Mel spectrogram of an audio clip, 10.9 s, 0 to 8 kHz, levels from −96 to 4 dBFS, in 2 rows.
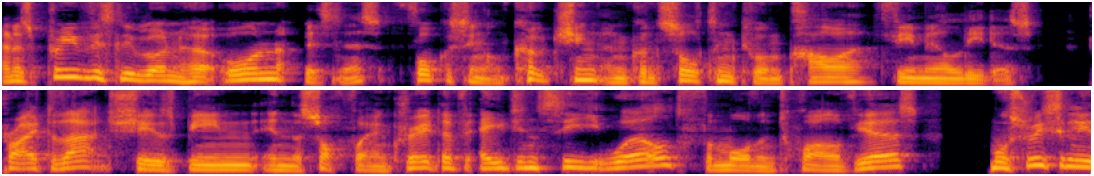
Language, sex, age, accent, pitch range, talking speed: English, male, 40-59, British, 105-150 Hz, 200 wpm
